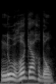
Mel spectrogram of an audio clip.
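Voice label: "regarder nous", French; frans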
